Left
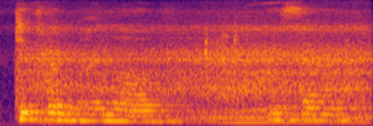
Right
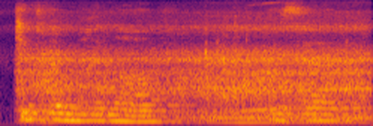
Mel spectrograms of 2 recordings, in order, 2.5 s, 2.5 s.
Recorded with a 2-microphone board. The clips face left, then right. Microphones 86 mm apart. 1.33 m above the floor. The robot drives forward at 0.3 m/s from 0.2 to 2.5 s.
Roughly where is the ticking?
I don't hear ticking.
